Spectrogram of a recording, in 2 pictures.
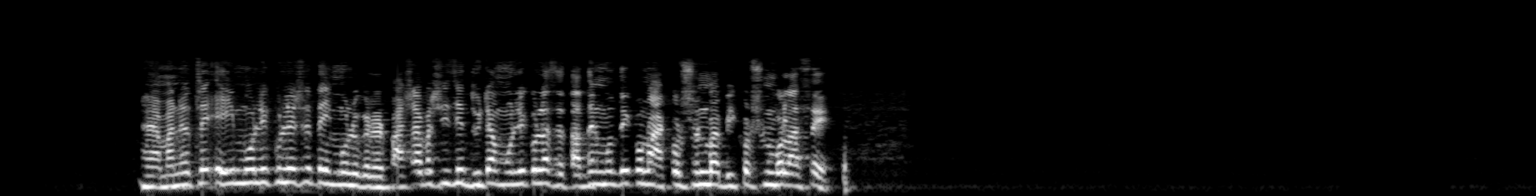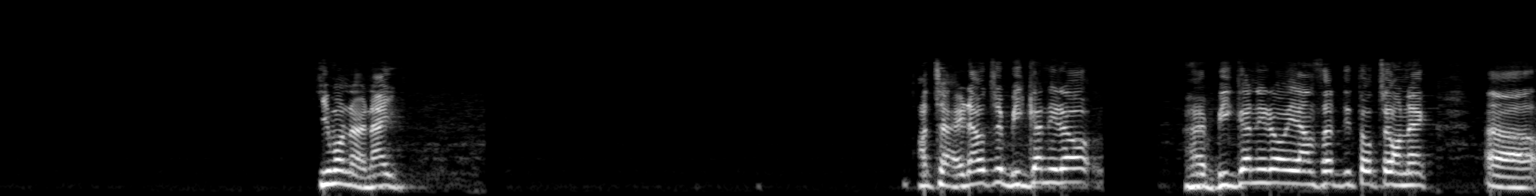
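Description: A young woman speaks calmly over an online call, in short bursts with pauses.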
